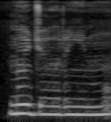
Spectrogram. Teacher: Mim hərfində hərfi məd var. Bir əlif miqdarı uzadırıq.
